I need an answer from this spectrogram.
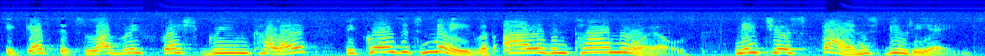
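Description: A woman's voice: sing-song, unhurried, husky. Woman's coaxing soap ad on old radio. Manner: coaxing, intimate sales pitch. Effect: old radio broadcast sound. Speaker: commercial announcer. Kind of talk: 1930s radio soap commercial. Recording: dull old radio recording.

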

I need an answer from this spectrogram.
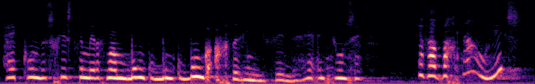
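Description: A woman's voice: high-pitched, expressive, fairly quick, narrow, tinny audio. An actress playing a scatterbrained, chatty woman motorist rambling on the phone in a radio comedy. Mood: chattering. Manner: gushing, giggly, rambling.

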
